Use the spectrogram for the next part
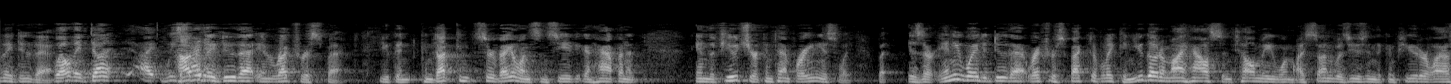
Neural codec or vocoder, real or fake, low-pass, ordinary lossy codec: none; real; 7.2 kHz; Opus, 32 kbps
